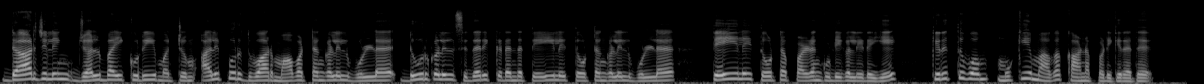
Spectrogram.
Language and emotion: Tamil, neutral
